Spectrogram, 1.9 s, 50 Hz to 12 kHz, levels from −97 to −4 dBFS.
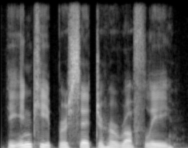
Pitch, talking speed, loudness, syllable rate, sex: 145 Hz, 190 wpm, -16 LUFS, 5.5 syllables/s, female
